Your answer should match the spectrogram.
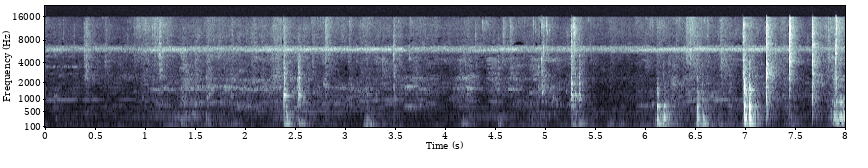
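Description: A few short knocks and taps at irregular intervals over faint background noise, with a thin steady high tone.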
